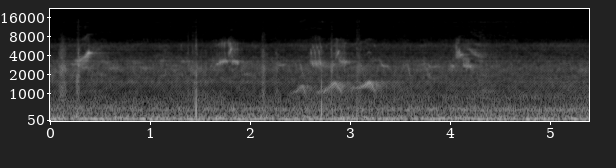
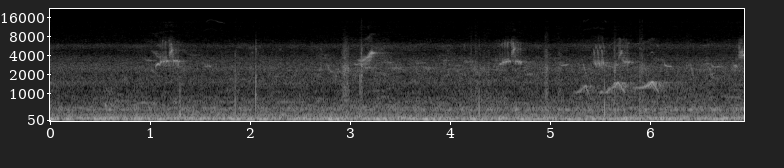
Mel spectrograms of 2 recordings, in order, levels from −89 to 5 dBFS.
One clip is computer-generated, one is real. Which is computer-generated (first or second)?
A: first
